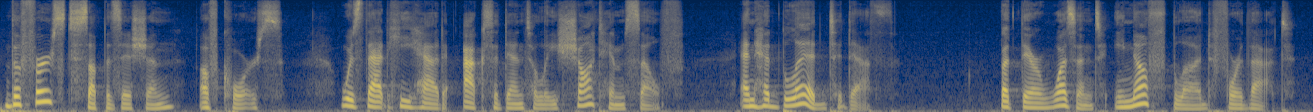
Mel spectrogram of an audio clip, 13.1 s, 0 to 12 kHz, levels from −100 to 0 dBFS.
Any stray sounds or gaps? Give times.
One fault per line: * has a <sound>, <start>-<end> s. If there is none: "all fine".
all fine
